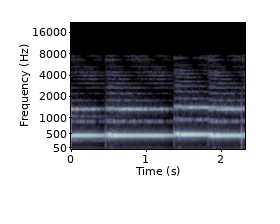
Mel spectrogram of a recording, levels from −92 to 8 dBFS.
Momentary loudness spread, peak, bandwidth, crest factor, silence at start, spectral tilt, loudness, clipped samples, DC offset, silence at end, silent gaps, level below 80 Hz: 4 LU; -8 dBFS; 7 kHz; 10 dB; 0 s; -1 dB/octave; -18 LUFS; under 0.1%; under 0.1%; 0 s; none; -66 dBFS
